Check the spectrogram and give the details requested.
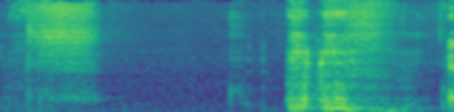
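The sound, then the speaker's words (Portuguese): A short, sharp breathy intake, the build-up to a sneeze that never comes, followed by a pause and then a voiced exclamation. “Uh, ah, ai, aí a espirrar, não espirrei.”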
